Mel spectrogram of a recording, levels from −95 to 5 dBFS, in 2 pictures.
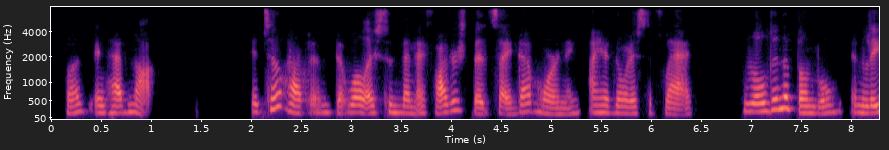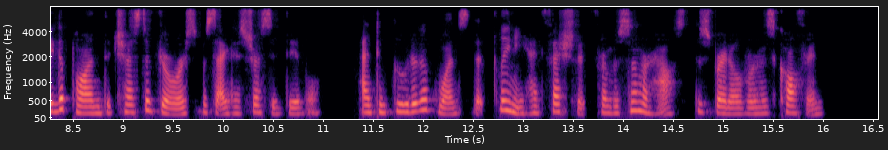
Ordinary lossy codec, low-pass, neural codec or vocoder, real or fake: AAC, 48 kbps; 7.2 kHz; codec, 24 kHz, 0.9 kbps, WavTokenizer, small release; fake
